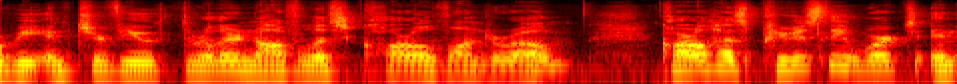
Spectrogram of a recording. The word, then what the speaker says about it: Vonderau: So, it's my last name is it's Carl with a C and Vandereo is spelled V O N D E R A U.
